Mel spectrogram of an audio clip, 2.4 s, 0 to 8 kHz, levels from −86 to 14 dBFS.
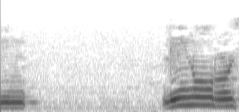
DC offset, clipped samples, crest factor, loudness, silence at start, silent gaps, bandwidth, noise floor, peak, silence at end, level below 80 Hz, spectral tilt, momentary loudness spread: under 0.1%; under 0.1%; 16 dB; -23 LUFS; 0 s; none; 4 kHz; -59 dBFS; -10 dBFS; 0 s; -68 dBFS; -13 dB/octave; 15 LU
